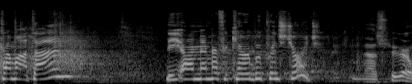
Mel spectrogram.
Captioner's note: some applause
